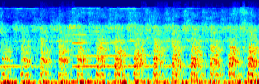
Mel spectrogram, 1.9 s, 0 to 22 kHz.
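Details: 2011–2013 Dodge Caravan-type van, battery at 2.4 V and jumped, starter already replaced: the engine spins evenly at four or five pulses a second but never fires; the TIPM fuel pump relay isn't powering the pump.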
